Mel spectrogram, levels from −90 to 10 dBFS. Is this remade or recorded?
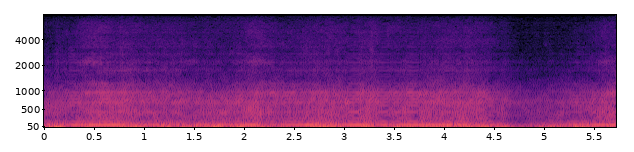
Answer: remade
